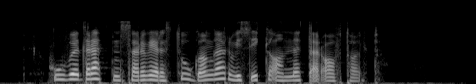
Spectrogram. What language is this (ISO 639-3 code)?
nor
